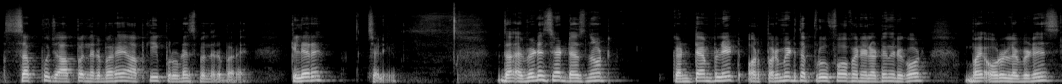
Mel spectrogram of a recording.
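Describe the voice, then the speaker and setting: A man's voice: a little high, creaky. A man with an Indian accent lecturing on law in a didactic way, reading passages out and explaining them. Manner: didactic, checks understanding with short questions; reads English passages slowly and deliberately, explains quickly in Hindi.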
